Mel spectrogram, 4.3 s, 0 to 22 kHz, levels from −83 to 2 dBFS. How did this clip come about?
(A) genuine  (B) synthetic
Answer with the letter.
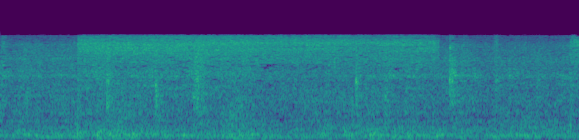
A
